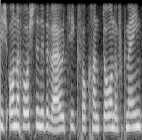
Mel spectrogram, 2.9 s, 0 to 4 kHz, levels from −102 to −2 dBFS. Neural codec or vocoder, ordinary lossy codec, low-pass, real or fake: codec, 16 kHz, 0.7 kbps, FocalCodec; none; 3.6 kHz; fake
